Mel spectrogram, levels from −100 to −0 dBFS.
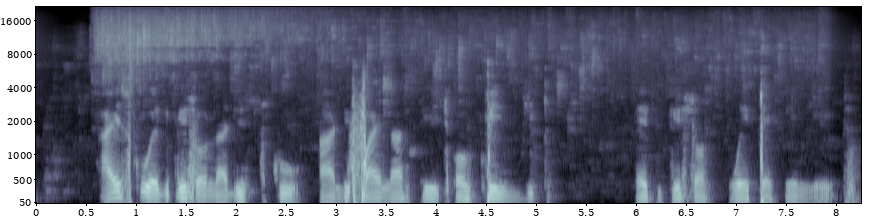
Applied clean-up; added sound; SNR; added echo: classical method log-MMSE.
